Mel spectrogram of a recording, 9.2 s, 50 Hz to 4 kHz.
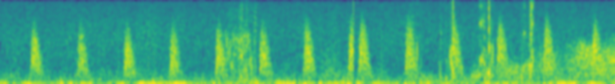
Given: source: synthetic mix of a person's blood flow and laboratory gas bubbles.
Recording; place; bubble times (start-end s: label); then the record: Doppler ultrasound of blood flow; subclavian vein
3.36-3.89 s: bubbles
6.09-6.33 s: bubbles
6.57-6.87 s: bubbles
7.13-7.42 s: bubbles
7.79-8.03 s: bubbles
From the record:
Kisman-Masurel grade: 221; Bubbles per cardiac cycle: several, 3 to 8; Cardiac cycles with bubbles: 10 to 50%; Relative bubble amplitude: barely perceptible (0.100 to 0.250); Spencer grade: 2 (many but less than half of the cardiac periods contain bubble signals, singularly or in groups); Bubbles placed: anywhere in the cardiac cycle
